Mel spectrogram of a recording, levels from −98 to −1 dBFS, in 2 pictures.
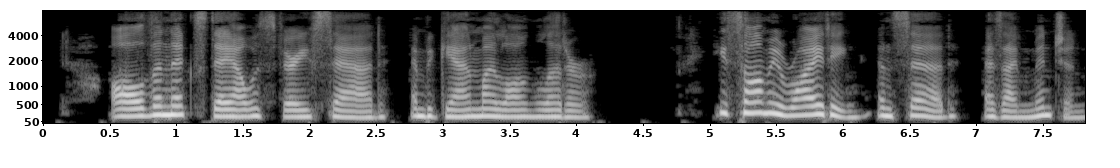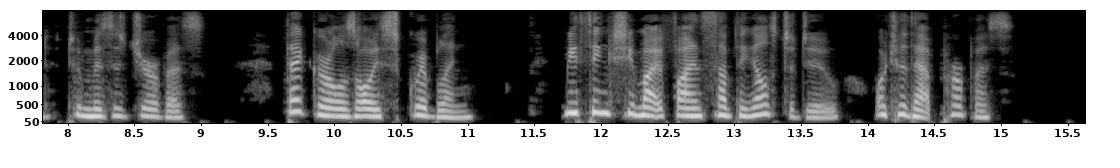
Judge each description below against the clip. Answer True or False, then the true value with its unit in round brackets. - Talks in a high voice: True (195 Hz)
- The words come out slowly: False (160 wpm)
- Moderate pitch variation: True (4.0 semitones)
